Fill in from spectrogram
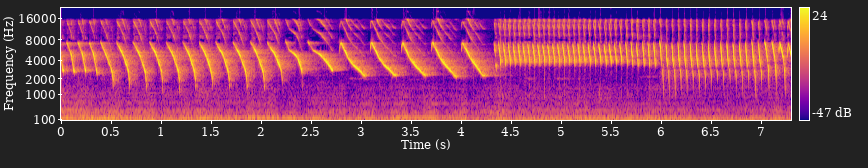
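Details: Canary song: a series of high, clear downward-sweeping notes repeated about three times a second, shifting into faster sweeps, then a long, even, buzzy high trill, with a faint low hum beneath.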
